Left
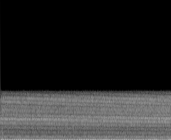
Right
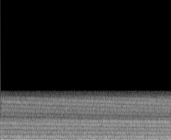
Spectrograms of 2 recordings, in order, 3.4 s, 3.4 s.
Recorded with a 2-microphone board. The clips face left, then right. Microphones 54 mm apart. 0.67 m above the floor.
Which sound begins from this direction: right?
A drone, at 0.0 s.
